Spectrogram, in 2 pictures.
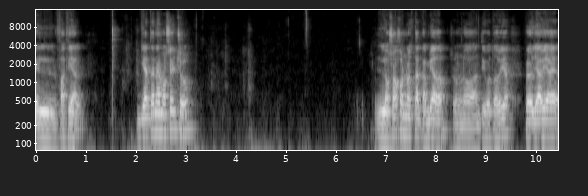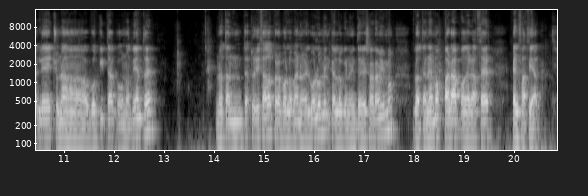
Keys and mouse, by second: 2.8 Tab, 3.2 right click, 4.2 h, 5.0 right click, 5.4-7.2 middle drag, 7.2 right click, 7.6-8.8 middle drag, 8.8 right click, 9.3-17.4 shift+middle drag, 16.2 alt+h, 17.4 right click, 18.3-20.8 ctrl+middle drag.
